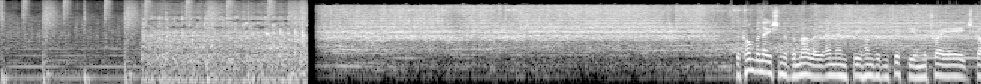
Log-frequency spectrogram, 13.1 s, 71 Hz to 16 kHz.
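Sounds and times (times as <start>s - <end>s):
heavy machinery running deep: 1.8s - 12.8s
machine high-pitched grinding: 1.9s - 13.0s.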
